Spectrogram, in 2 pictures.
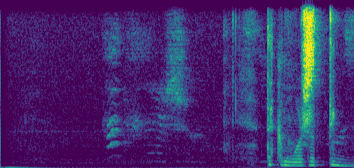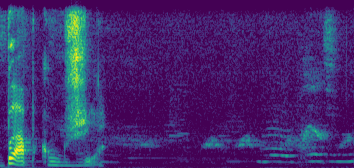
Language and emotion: Russian, angry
